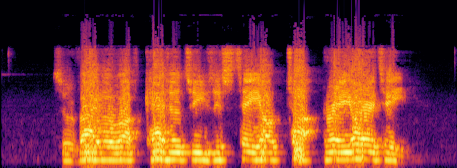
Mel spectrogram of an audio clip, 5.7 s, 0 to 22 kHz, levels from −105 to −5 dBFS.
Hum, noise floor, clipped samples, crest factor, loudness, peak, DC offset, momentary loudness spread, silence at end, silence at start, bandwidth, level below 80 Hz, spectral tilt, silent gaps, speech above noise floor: none; -65 dBFS; under 0.1%; 12 dB; -10 LUFS; 0 dBFS; under 0.1%; 7 LU; 0.65 s; 0.7 s; 8.8 kHz; -48 dBFS; -5 dB/octave; none; 55 dB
